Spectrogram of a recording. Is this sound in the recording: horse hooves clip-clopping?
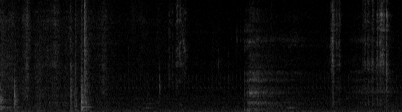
no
